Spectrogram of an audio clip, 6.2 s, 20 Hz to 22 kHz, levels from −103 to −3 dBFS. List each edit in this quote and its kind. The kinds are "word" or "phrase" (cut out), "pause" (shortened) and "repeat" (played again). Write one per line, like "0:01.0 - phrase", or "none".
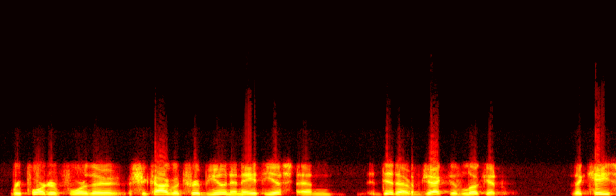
0:04.1 - word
